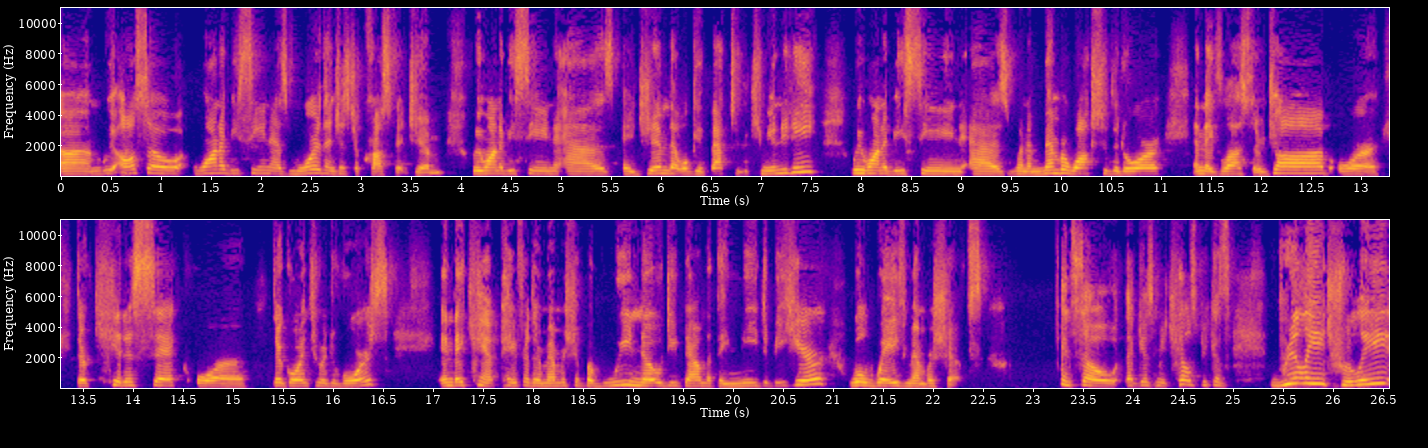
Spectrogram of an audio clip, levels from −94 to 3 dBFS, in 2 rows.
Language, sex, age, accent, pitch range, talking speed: English, female, 30-49, American, 190-240 Hz, 200 wpm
